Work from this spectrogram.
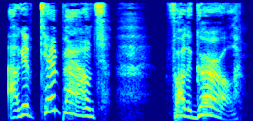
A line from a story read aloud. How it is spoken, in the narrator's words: said, wheezing between his words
